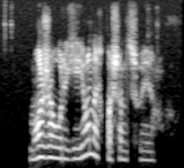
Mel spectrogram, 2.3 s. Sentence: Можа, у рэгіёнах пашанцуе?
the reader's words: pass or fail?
pass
